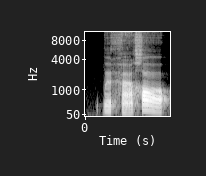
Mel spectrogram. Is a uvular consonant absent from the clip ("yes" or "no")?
no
